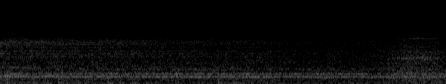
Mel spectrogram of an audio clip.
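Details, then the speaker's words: GPU cooling fans brought back down after a full-speed test using a PWM signal from an oscilloscope signal generator: steady, smooth whoosh with a mild constant hum, no ticking, rubbing or wobble; the fans operate normally. "and these cooling fans are now operating normally"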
